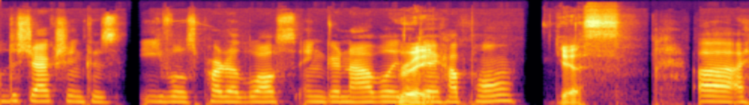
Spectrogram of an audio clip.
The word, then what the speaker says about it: Los Ingobernables de Japón: after an Evil distraction, because Evil's part of Los Ingobernables de Japón.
